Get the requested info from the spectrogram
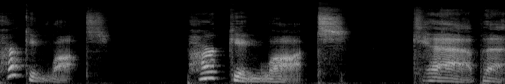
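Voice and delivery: put-on slow, sing-song, drawn-out Australian accent, little kid voice. Retelling hearing a child talk to himself in the back seat; imitating a child's Australian accent. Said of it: "he has an Australian accent".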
